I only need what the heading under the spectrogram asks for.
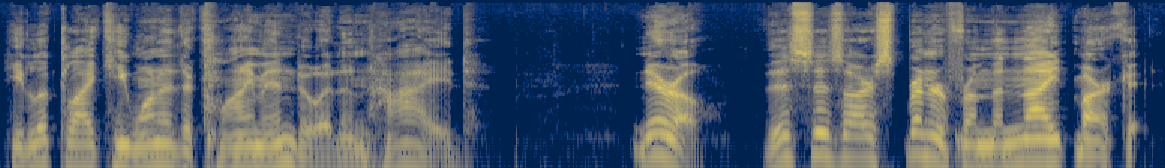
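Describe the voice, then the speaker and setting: A man's voice: mid-range voice, sing-song, takes it slowly, no echo, studio quality. A man giving a scripted, wry first-person hardboiled detective narration.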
